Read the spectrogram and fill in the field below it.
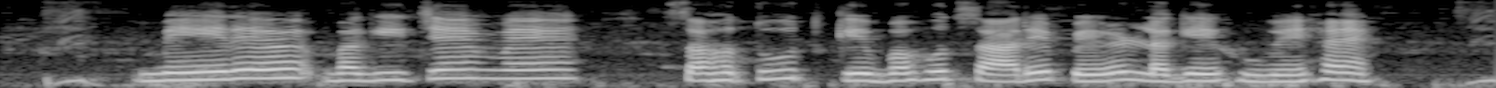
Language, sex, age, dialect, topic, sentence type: Hindi, male, 41-45, Kanauji Braj Bhasha, agriculture, statement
